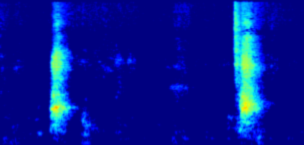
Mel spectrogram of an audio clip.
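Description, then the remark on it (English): Two sharp barks from agitated dogs, about two seconds apart, with quiet stillness between them and no talking. “Dogs are getting messed up here. They don't like all this funny sound.”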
